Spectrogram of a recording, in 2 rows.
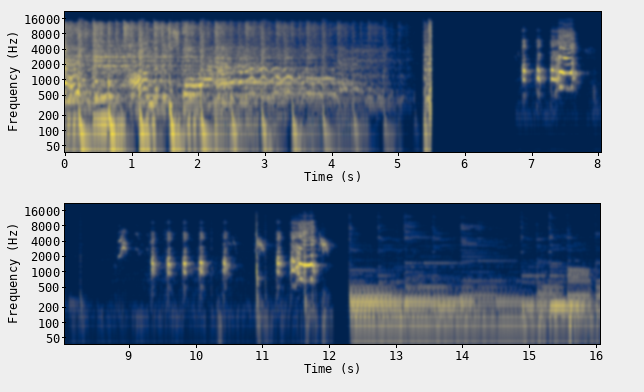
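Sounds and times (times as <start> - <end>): bird calling rapidly: 6.8 - 8.0, 8.7 - 12.2.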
